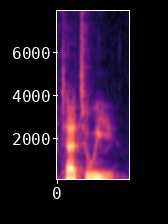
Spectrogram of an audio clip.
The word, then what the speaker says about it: Tatooine: Tatooine.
